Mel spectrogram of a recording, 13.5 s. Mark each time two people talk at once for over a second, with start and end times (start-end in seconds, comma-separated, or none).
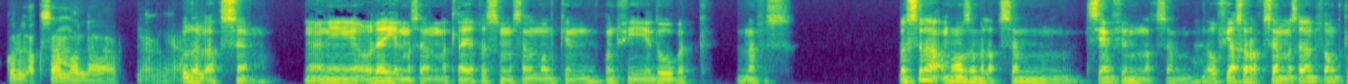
none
